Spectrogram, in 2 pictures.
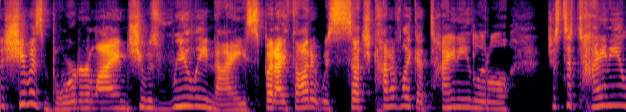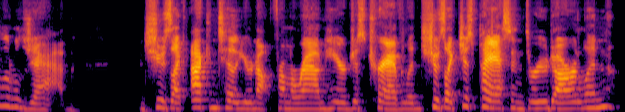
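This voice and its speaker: A woman's voice: on the high side, bright, forceful tone. A woman with a Southern accent, hosting a casual livestream and chatting with viewers by name. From Southern US, near Nashville. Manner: chatty, answers viewers by name, frequent restarts. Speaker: livestream host. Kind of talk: casual live chat reading comments.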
